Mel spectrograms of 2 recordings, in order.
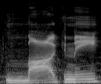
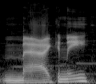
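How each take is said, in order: First: The first vowel sounds like 'aw'. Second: The first vowel sounds like 'ah'. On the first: It is a deliberate mispronunciation to provoke commenters. "I say the word Mogni" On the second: It is the name's standard pronunciation. "instead of Magni"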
